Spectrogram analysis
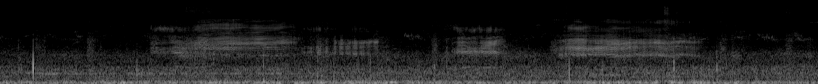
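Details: Sheep on a homestead as snow begins to melt, ewes coming in with their lambs: two broad, wavering bleats with harmonic bands, the first near two seconds and the second near six, over steady low background rumble.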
